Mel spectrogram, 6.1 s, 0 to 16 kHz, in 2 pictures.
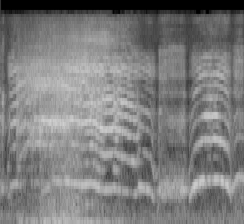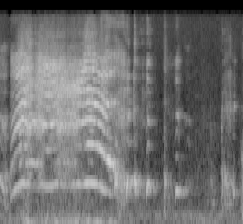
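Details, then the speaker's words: Infant with whooping cough, an illness described as a constant fight for breath lasting up to 12 weeks; distressed crying in strained, wavering wails with catching breaths between, in a 1980s health-education public information film. "you may not realize just how bad whooping cough can be to an infant it is a constant fight for breath that can last for an agonizing and stressful 12 weeks"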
